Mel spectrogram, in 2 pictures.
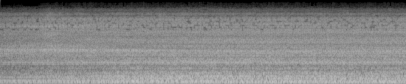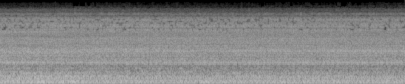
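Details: Furnace after blower motor replacement, inducer and igniter cycled normally: even, steady airy rush with a soft low hum and no rattle or growl, holding constant; new blower running smooth and healthy.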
